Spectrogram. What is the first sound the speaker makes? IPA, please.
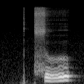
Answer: t͡s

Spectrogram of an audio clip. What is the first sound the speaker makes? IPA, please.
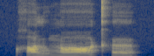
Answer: χ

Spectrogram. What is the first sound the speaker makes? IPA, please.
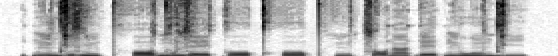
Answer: ɓ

